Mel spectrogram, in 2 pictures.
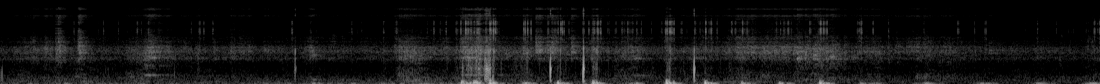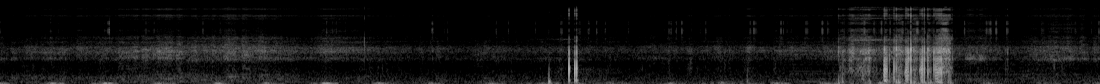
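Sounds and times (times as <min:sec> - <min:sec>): freight train cars rolling on rails: 0:00.0 - 0:09.8
footsteps crunching on gravel: 0:04.4 - 0:11.1.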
